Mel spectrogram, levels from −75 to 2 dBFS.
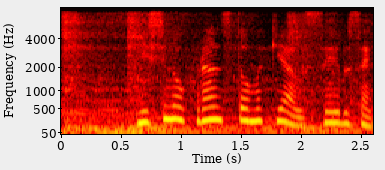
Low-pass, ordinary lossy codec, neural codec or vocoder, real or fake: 7.2 kHz; Opus, 64 kbps; codec, 16 kHz in and 24 kHz out, 1 kbps, XY-Tokenizer; fake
